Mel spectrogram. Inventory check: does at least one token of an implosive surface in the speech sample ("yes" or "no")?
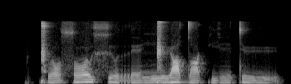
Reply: no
